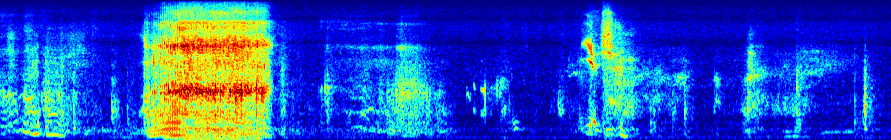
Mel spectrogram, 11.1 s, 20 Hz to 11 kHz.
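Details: Snoring of a sleeping man in a scene from a 1967 Japanese film.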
